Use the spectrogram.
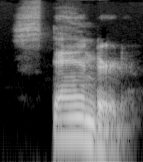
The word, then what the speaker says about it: standard: Standard. Where's the Where's the strong vowel? Stand. Right. Standard.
